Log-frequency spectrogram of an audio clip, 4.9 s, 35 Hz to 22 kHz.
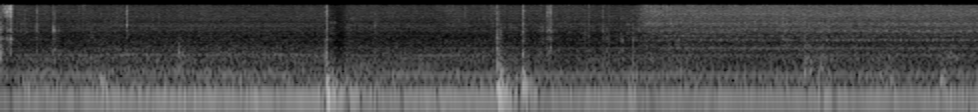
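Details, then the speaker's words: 2016 Hyundai Porter 2 manual diesel truck, 30,000 km, engine bay idle: low, even diesel idle with no timing chain rattle or metallic slap, only a couple of light clicks; smooth, healthy engine. "이 포터 같은 경우에는 이 체인이 늘어났을 때 이제 체인 쪽에서 나는 소리가 굉장히 듣기 싫습니다. 철길이 부딪히는 소리가 나죠. 그런 거 하나도 없이 굉장히 엔진 소리 너무나 부드럽고 좋습니다."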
